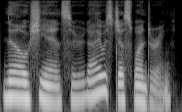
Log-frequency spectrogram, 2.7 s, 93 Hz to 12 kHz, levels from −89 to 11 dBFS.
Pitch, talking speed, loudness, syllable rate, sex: 160 Hz, 155 wpm, -16 LUFS, 4.4 syllables/s, female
